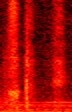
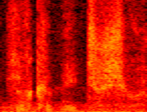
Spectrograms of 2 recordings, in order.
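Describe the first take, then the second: First: Very soft, shaken plea; faint plea. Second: Breath-broken plea, a little stronger; anxious plea. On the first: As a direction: beg him under your breath. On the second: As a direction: urge your brother to respond. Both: Acted. Pleading with unresponsive brother.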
